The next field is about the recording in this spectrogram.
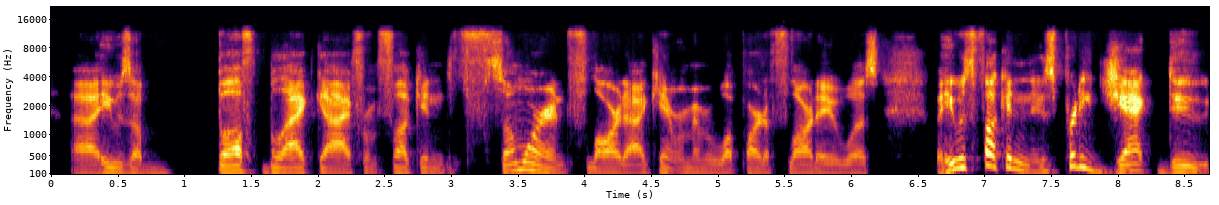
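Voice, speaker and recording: With a Southern US accent, a man talks in an animated tone at a medium pitch and moderate pace. The recording is very clean, with a silent background. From North Carolina. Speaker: army veteran podcast co-host. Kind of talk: casual chat.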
